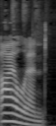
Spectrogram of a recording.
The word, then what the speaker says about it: island: Island. Ajá, se dice sin ese.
